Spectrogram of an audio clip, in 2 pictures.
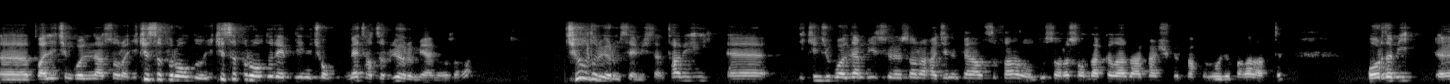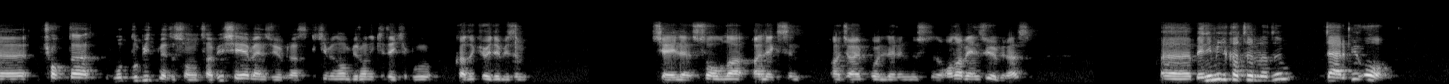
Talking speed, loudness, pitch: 140 wpm, -21 LUFS, 185 Hz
